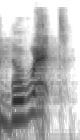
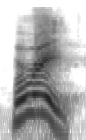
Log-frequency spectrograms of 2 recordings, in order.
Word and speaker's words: beret: She wants to say barret. Let her say it. Never mind is it's just butchering the word beret. Candace raspberry beret. Good lord girl. Even Prince song can help you understand how to pronounce that word correctly.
